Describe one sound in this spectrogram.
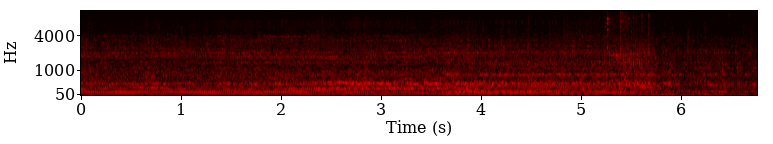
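A motorboat engine hums steadily and then fades.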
